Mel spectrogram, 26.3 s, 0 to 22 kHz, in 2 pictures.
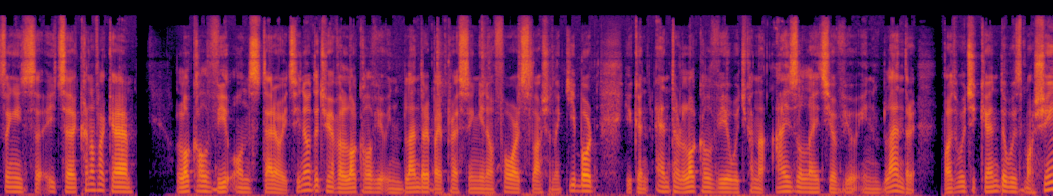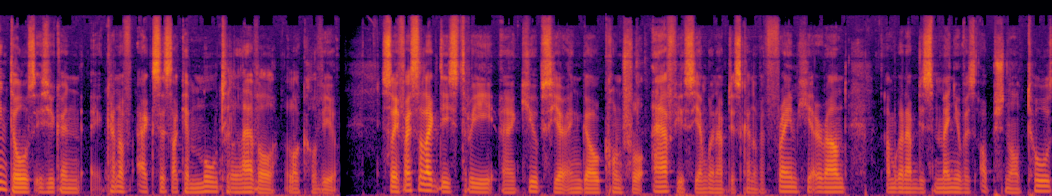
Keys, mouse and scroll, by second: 0.2 shift+d, 0.6 click, 1.7 shift+d, 2.6 click, 3.1 shift+middle click, 3.8 shift+middle click, 4.3 shift+click, 5.4 /, 6.0 middle click, 6.2 /, 6.7 /, 6.8 middle click, 12.3 shift+middle click, 13.6 shift+middle click, 14.2 shift+middle click, 14.6 shift+middle click, 16.6 shift+click, 17.3 ctrl+click, 17.7 ctrl+click, 18.2 shift+middle click, 19.1 shift+click, 19.5 shift+click, 21.1 ctrl+f, 24.1 click, 24.9 click, 26.2 shift+middle click.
